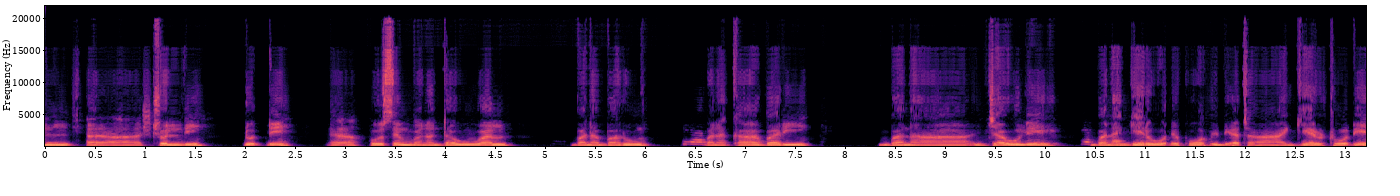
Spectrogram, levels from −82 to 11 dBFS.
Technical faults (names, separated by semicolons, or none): Opus compression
